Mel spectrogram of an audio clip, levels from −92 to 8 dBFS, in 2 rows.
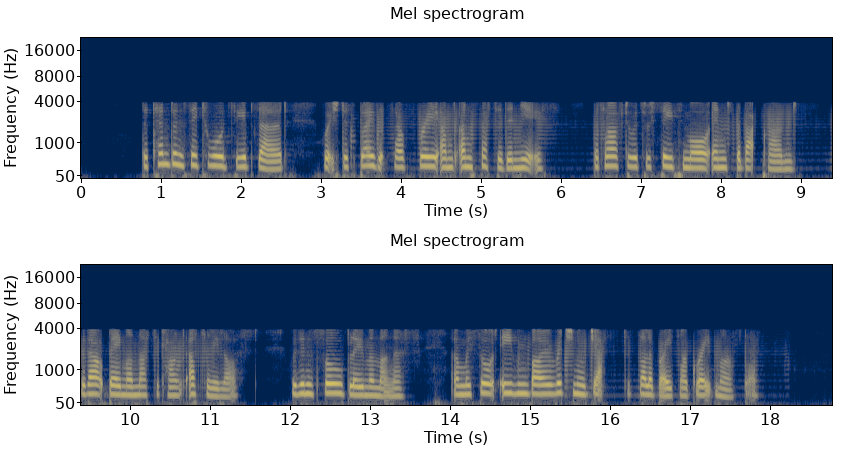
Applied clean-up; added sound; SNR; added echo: neural separator model SepFormer WHAMR!.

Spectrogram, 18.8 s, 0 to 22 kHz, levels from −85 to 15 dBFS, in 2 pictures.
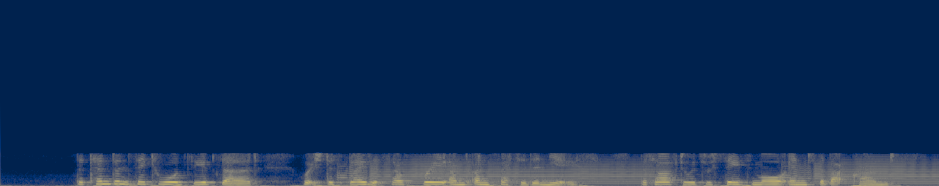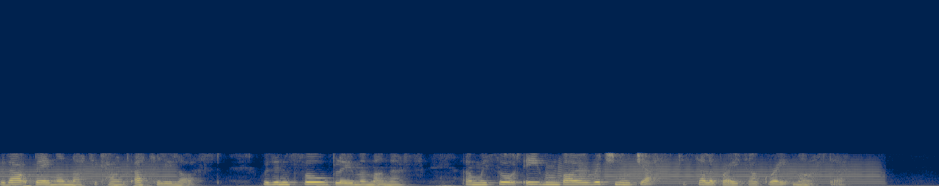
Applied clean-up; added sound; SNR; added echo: none; Trumpet; 16 dB; reverberation time 0.3 s.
